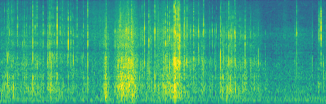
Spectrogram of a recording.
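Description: Clear plastic Opsak odor-proof food bag crinkling and rustling as it is handled inside a fabric Ursack, a run of irregular crackles that thins out over the last second.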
